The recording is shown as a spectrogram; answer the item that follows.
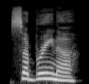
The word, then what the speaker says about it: Sabrina: Sabrina. He said it with the Sicilian pronunciation, rolling the R, making it sound like a caress.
